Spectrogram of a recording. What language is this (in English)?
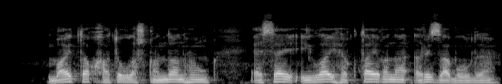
Bashkir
